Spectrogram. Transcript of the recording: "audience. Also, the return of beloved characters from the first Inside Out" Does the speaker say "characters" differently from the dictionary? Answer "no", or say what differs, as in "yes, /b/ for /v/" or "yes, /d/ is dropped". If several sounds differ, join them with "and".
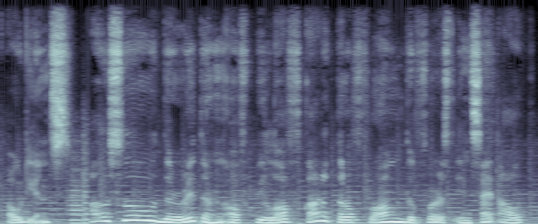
yes, /z/ is dropped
